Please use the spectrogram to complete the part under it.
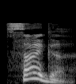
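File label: "saiga", British English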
